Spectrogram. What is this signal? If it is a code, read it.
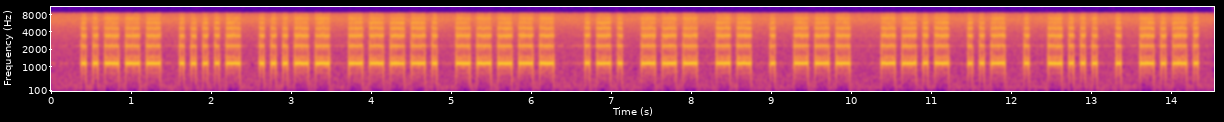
Morse code, heard as a keyed tone, about 17 wpm, 1150 Hz. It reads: 24390 ROMEO QUEBEC
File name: mrx / mrx080 18wpm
